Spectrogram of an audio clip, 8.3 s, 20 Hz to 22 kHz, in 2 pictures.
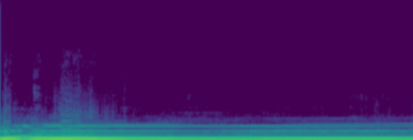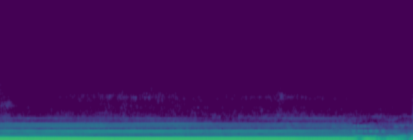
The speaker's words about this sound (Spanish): Sonaron así por primera vez las sirenas antiaéreas y los tanques rusos se quedaron a 10 kilómetros del Parlamento ucraniano.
